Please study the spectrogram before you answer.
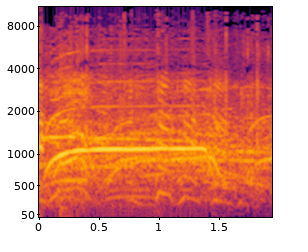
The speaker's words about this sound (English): The professor here spoke to a cheering crowd about getting all the illegal aliens to become fully documented American citizens.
